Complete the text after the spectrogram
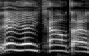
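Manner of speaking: put-on Scouse accent, very high. Retelling a video skit as a Scouser customer at the kiosk: Scouse accent. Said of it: "I can do a bit of a Scouse accent".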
